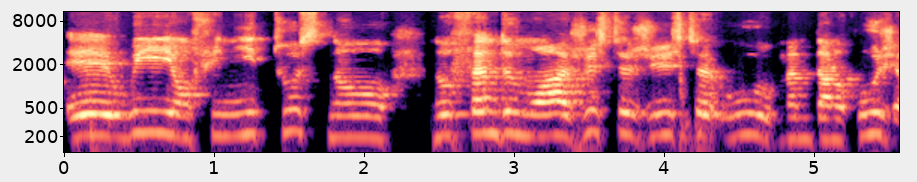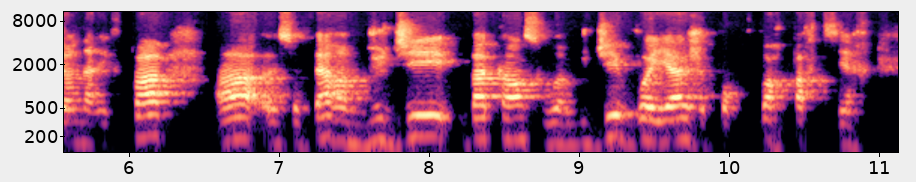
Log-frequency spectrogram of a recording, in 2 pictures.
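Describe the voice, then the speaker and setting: A woman's medium-pitched voice at a very slow pace, with fairly even intonation. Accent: southwestern French. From southwest France. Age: 30s. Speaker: flight attendant turned network-marketing presenter. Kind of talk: sales presentation. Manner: hesitant, many fillers.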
